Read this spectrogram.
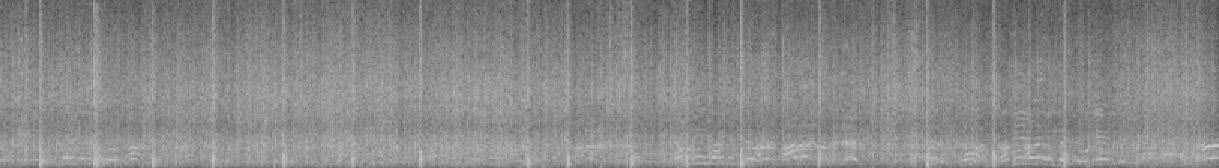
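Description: A crowd of men chatters and calls out loudly.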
